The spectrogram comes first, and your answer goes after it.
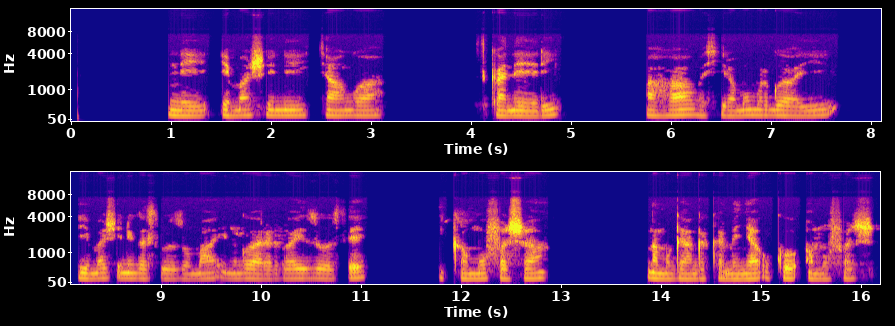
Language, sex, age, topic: Kinyarwanda, male, 18-24, health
